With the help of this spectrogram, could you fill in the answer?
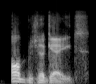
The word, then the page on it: objurgate: British English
